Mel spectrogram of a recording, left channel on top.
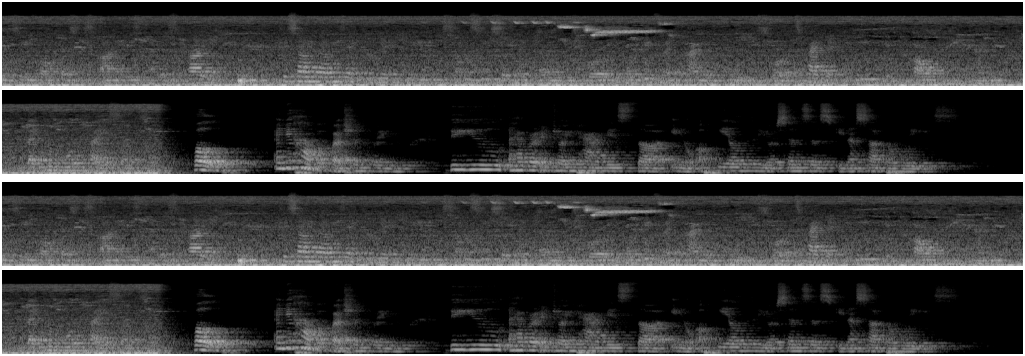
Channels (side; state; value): both; identical; correlation 1.00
